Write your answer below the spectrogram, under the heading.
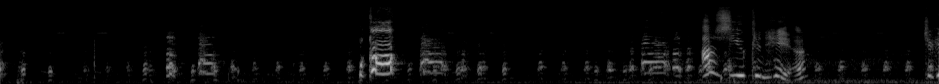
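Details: Chickens, unimpressed after a man imitates a danger call, give soft, scattered clucks mixed with a few louder squawks, while the man talks.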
